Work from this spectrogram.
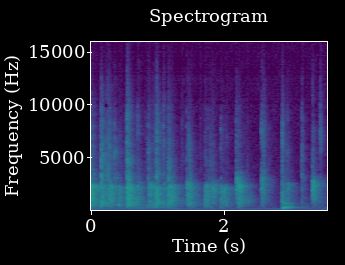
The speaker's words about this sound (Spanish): Vale la ofrenda de palmas al Señor si quiere aplaudirle, pues. Hágalo con fe, no con face, con fe.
